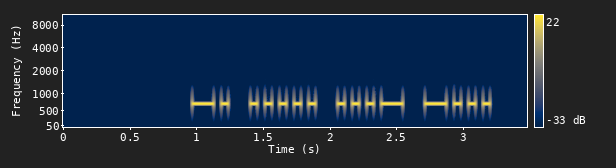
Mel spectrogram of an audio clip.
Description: Morse code, heard as a keyed tone, about 22 wpm, 700 Hz. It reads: N5VB
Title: USA Call Signs - 4 Characters - 22wpm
